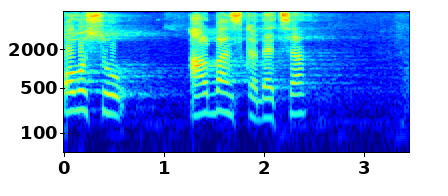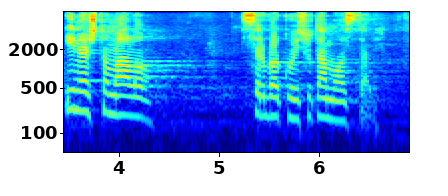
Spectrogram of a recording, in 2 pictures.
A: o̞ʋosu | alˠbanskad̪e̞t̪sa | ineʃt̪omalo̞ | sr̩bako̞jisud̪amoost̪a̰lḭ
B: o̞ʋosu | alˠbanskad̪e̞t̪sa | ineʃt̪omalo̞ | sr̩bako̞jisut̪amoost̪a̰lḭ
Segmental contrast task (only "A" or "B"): B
